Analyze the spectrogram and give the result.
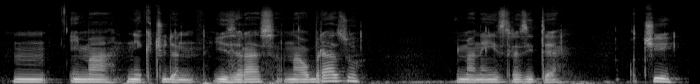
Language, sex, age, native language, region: Slovenian, male, 18-29, Slovenian, Gorenjska region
